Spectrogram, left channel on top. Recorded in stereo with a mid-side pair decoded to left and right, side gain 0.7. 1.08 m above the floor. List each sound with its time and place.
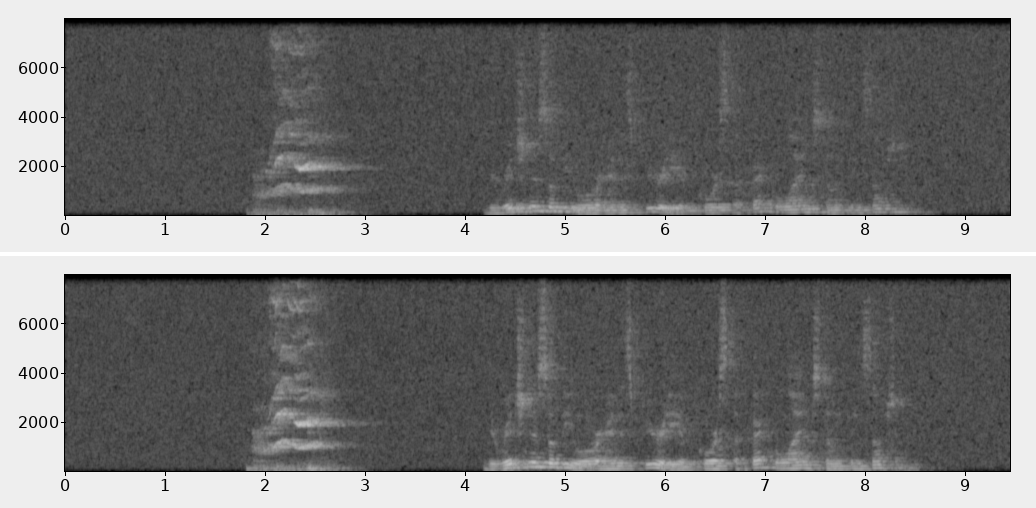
1.8 s a cat meowing: 45° right, 5 m
4.2 s a man speaking: 35° right, 3.5 m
